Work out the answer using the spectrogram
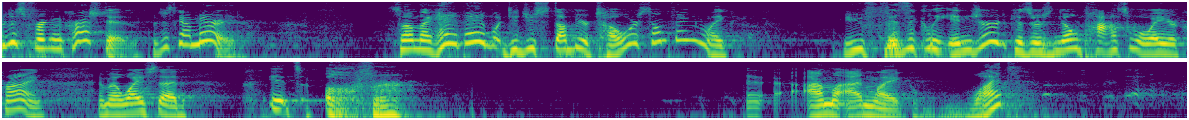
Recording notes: (live event recording). Listen behind the scenes at a live event. Spoke to 600 new entrepreneurs.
